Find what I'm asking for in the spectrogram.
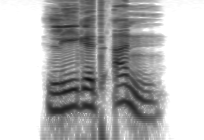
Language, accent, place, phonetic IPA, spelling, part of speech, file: German, Germany, Berlin, [ˌleːɡət ˈan], leget an, verb, De-leget an.ogg
- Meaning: second-person plural subjunctive I of anlegen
